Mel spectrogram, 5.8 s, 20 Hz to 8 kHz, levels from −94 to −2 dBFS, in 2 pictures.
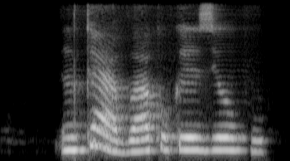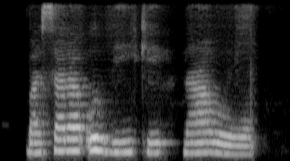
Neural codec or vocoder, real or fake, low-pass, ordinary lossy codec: codec, 16 kHz in and 24 kHz out, 1 kbps, XY-Tokenizer; fake; 7.2 kHz; none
